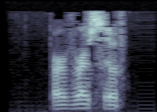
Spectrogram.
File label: "perversive", english; adjectives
